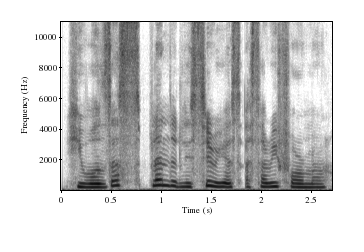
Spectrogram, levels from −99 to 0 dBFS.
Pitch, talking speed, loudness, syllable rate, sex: 255 Hz, 175 wpm, -15 LUFS, 5.1 syllables/s, female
